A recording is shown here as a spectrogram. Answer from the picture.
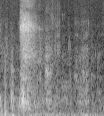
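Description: Large dogs playing rough with a person, with a short huff about half a second in, then quieter sounds of their play.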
